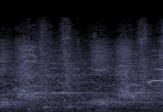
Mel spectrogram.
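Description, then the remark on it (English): A big arena crowd at the Marriott Center roars and chants for defense during a Cougars women's basketball game, in rhythmic swells, loud and sustained, with a sharp whistle-like tone cutting through at the end. “You hear the crowd here at the Marriott Center chanting for defense.”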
